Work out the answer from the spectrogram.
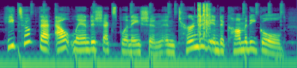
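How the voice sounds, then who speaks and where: A woman delivers scripted video narration with a lively, swooping intonation. Her pitch sits in the middle for a woman, and music plays softly underneath. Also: normal speed.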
